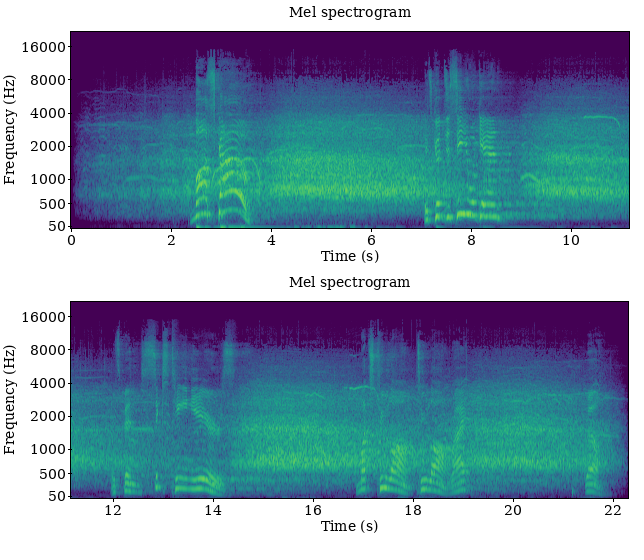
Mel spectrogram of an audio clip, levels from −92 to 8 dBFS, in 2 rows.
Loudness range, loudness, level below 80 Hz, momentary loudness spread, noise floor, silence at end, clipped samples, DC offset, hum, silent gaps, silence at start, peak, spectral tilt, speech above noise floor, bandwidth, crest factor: 7 LU; -19 LUFS; -60 dBFS; 13 LU; -50 dBFS; 0.15 s; under 0.1%; under 0.1%; none; none; 0.55 s; -2 dBFS; -3.5 dB/octave; 31 dB; 14 kHz; 18 dB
